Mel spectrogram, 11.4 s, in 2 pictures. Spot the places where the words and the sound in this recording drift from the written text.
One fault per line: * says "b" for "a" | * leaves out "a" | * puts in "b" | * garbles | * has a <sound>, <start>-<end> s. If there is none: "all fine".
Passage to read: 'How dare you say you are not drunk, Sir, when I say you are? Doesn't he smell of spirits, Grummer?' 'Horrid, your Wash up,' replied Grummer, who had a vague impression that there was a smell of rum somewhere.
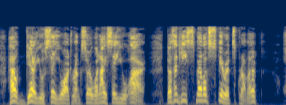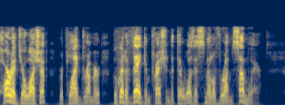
* leaves out "not"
